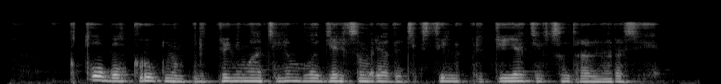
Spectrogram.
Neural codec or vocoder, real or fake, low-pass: codec, 32 kHz, 1.9 kbps, SNAC; fake; 7.2 kHz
